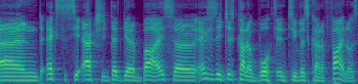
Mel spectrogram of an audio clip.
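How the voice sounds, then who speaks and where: A man with an Afrikaans accent on a very clean recording, silent background. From South Africa. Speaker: esports commentator. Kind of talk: live commentary. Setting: live stream. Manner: halting.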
